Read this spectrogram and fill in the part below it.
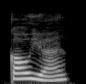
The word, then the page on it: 高原: gāo yuán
